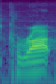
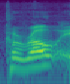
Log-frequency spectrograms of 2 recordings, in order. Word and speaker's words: Corot: At the time, I pronounced it Corot, but that's definitely not it. It's definitely Corot because I threw a Google on it.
